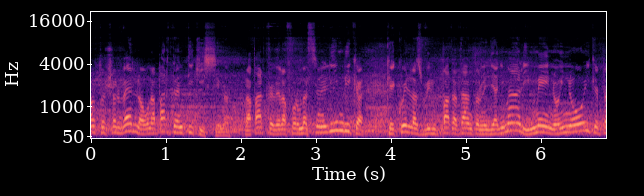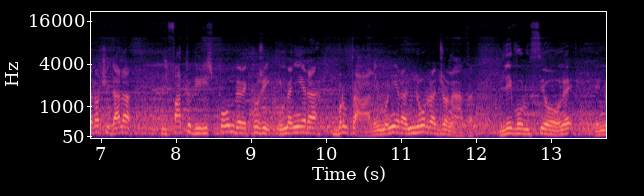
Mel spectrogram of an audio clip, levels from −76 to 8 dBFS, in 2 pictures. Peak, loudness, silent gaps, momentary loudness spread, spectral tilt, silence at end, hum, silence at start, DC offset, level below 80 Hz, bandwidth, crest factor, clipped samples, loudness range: -2 dBFS; -15 LUFS; none; 6 LU; -7 dB/octave; 0 s; none; 0 s; under 0.1%; -54 dBFS; 15.5 kHz; 12 dB; under 0.1%; 1 LU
